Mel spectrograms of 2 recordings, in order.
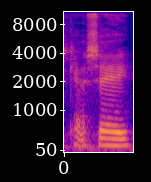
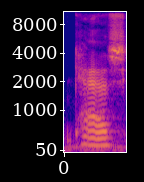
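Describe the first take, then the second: First: "cache" as two syllables, "ka-SHAY"; two-syllable pronunciation. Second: "cache" as one syllable, like "cash"; one-syllable pronunciation. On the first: Vlogger quoting others' pronunciation, "cache" said like "cashay". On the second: Vlogger comparing pronunciations, "cache" said like "cash". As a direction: say "cache" rhyming with "dash". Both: Shown as a demonstration. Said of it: "some people say caches".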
